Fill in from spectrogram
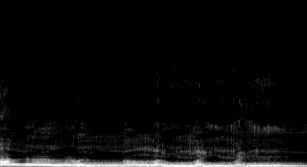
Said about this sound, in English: A roaring? A roaring, yes. Wow. It was very, very interesting. And at first, I didn't know what it is. But after a few seconds, I realized it was a mountain lion, definitely.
